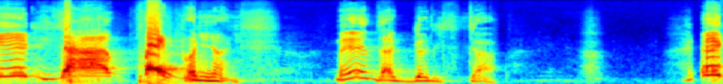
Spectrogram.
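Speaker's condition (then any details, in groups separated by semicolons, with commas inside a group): Cerebral palsy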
